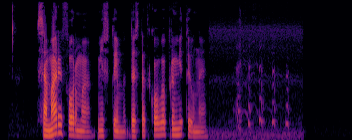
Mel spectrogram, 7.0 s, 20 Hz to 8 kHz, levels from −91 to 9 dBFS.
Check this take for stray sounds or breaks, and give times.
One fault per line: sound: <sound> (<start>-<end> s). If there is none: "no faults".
sound: laugh (4.6-5.8 s)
